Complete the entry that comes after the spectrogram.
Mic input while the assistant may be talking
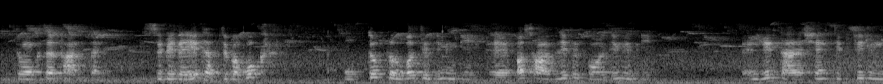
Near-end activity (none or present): none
